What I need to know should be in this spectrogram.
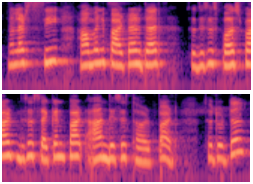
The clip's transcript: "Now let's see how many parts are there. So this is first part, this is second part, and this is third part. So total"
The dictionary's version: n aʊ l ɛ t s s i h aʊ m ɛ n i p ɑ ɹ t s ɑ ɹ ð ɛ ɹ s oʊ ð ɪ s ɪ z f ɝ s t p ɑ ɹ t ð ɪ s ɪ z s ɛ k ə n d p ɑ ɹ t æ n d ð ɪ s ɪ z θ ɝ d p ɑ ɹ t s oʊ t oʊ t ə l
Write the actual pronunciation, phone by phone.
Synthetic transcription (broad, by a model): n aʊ l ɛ t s s i h aʊ m ɛ n i p ɑ ɹ t ɑ ɹ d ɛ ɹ s oʊ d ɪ s ɪ z f ɝ s t p ɑ ɹ t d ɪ s ɪ z s ɛ k ə n d p ɑ ɹ t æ n d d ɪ s ɪ z t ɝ d p ɑ ɹ t s oʊ t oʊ t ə l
